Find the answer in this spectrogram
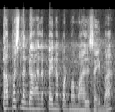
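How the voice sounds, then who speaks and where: A man's voice: a little high, fast talker, pushed and bright, long reverb tail, a little hiss or hum. A priest preaching a sermon with humor, putting on the voices of people in his stories and asking the congregation questions. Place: church.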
